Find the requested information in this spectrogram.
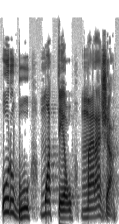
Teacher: A última sílaba é a tônica. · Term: oxítonas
